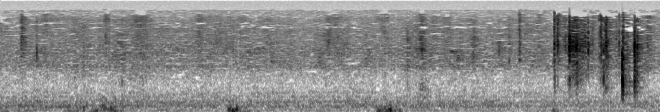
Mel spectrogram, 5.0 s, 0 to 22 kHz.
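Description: A solid green bar of soap held in the hand is shaved and scraped with a metal knife blade, with curls of soap piling up. Soft, low scraping runs throughout, with dull thuds standing out near 1.7 and 2.9 seconds. A cluster of bright, crisp scraping bursts follows near the end.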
